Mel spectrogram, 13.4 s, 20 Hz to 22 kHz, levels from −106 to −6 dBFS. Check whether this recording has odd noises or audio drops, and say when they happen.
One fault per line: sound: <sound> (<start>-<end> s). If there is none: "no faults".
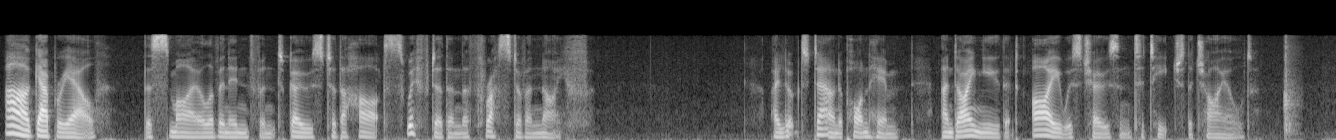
sound: tap (12.8-13.0 s)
